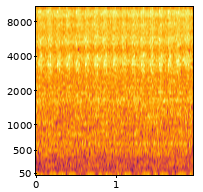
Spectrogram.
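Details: AMC Hornet, warmed up after a starting-fluid start, running off the carburetor bowls: steady even low V8 rumble, no knocks or misses; smooth healthy idle.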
